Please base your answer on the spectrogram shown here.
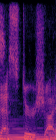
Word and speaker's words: Leicestershire: Well, especially, too, because when I see down here and it's There's a like million syllables. Leicestershire.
